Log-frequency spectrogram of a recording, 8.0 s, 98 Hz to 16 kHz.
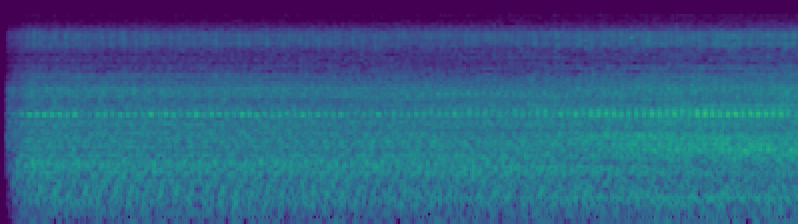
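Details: Hyundai i40 CRDi diesel at idle: fast uneven clatter with a thin ringing tone riding over the engine, abnormal weird noise, cause unknown.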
